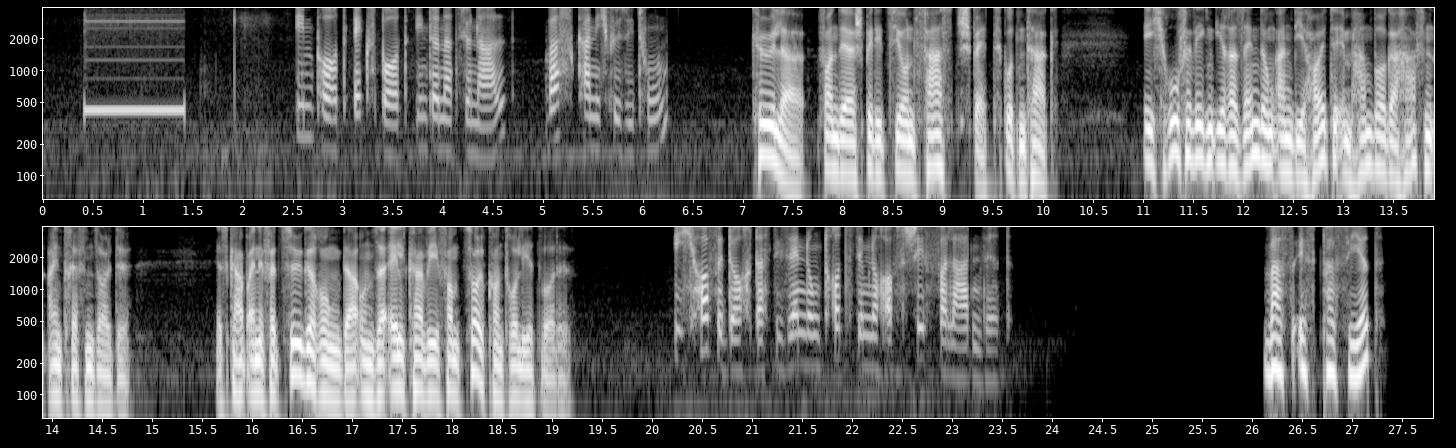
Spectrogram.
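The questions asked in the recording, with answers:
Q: Was ist passiert?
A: Der LKW wurde vom Zoll kontrolliert, die Sendung verzögert sich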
